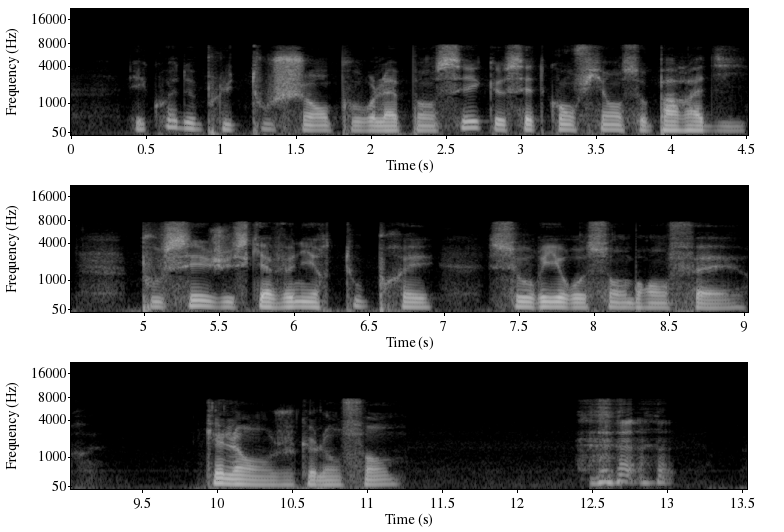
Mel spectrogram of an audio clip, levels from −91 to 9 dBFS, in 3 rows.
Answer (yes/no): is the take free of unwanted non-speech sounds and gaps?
no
